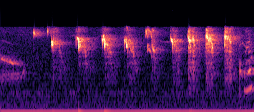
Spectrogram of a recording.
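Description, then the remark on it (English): A European starling sings a quick run of about ten bright, high chirps in a steady rhythm, clear, with no voices present. “The story goes that Mozart frequented a pet store in Vienna and became enamored with a particular European starling.”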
